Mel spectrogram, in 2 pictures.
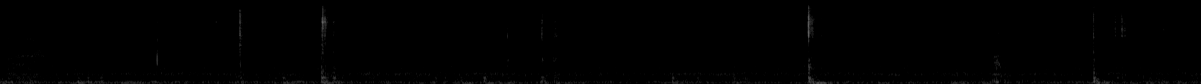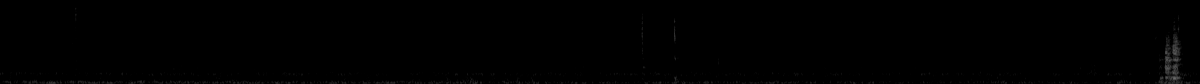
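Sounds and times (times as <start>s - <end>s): small connectors clicking: 0.8s - 7.4s.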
